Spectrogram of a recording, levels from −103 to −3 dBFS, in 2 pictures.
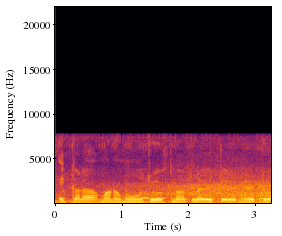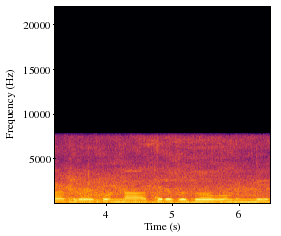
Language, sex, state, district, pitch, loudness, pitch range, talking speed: Telugu, male, Andhra Pradesh, Sri Satya Sai, 145 Hz, -13 LUFS, 140-150 Hz, 65 wpm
